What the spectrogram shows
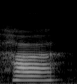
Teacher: H and then High tone double a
